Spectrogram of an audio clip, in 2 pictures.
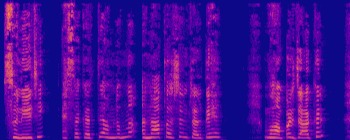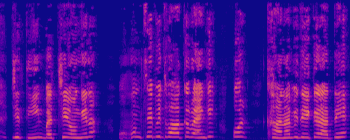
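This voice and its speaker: A woman's voice: extremely high pitch, fairly even intonation, moderate pace, fairly bright tone. A woman voicing an emotional young wife and devoted daughter in a cartoon story, often stammering over her words. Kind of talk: cartoon voice acting.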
